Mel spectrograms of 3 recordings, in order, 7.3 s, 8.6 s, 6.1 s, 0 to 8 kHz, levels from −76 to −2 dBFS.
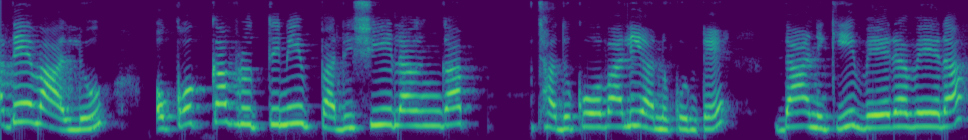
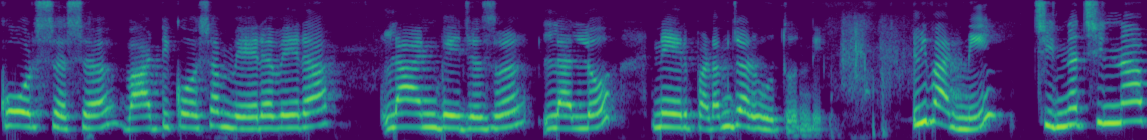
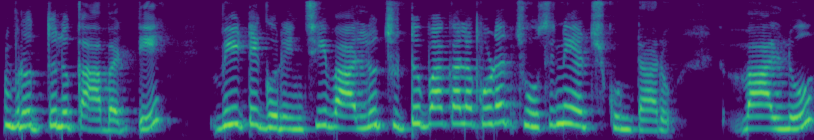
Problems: none marked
